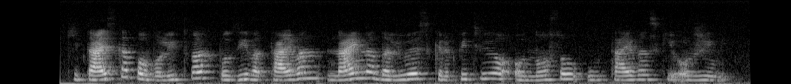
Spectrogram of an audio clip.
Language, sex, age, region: Slovenian, female, 18-29, Abroad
